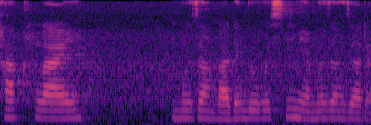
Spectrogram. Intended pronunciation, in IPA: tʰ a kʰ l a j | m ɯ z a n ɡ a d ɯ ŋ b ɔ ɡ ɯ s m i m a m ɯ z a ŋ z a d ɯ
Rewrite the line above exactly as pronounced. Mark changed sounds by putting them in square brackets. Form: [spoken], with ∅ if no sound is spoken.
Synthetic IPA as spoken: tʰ a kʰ l a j | m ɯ z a [ŋ] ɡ a d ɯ ŋ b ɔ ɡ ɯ s [n] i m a m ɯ z a ŋ z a d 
